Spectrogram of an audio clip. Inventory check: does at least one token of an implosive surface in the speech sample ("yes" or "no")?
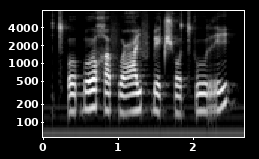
yes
